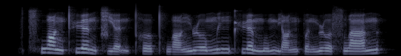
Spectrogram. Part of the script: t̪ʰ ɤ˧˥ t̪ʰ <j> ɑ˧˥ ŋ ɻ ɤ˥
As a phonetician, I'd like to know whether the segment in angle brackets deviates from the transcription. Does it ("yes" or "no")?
yes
